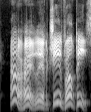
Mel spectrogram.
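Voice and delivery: 1950s-style newsreel announcer voice. Imitating an old news broadcast: 1950s newsreel announcer voice. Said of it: "the nineteen fifties voice".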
